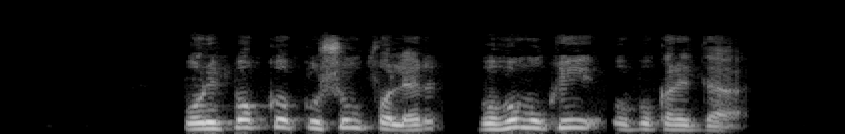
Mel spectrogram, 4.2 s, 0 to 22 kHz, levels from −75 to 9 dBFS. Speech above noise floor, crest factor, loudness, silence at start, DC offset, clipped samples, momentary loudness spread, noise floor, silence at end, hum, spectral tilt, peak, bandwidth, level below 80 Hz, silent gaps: 66 dB; 16 dB; -18 LUFS; 0.95 s; under 0.1%; under 0.1%; 10 LU; -83 dBFS; 0.55 s; none; -7 dB/octave; -2 dBFS; 7.8 kHz; -56 dBFS; none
